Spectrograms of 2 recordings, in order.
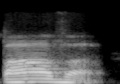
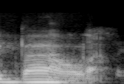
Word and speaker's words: bhava: I think it's Mother Kunamai, don't mind me saying, but it's actually pronounced Bhava. Bhava. You say bow. Bhava. Yeah. Bhava. Yeah.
